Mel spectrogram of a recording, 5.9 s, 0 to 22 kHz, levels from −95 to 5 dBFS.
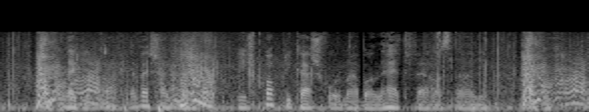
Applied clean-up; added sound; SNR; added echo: none; Zipper (clothing); -3 dB; none.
